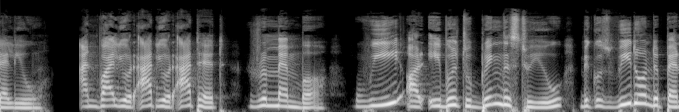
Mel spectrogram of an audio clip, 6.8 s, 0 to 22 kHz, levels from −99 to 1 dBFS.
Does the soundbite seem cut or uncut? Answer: cut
